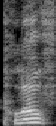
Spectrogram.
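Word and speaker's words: Plouffe: hitter Swift absolutely oh it's Trevor ploof that's how you pronounce it thank you my good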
